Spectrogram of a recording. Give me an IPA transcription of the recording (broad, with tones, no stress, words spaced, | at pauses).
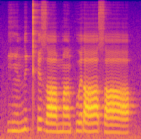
ɣĩ˨ni˦kʰɪ˦zaː˨ mã˨kʷɛ˨˦ɾaː˨˦saː˨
